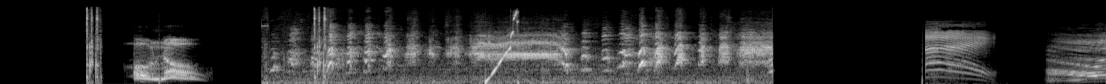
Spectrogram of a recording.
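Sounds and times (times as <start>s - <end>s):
cartoon voice laughing and chattering: 4.8s - 5.2s
whistle sliding upward: 4.8s - 5.3s.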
